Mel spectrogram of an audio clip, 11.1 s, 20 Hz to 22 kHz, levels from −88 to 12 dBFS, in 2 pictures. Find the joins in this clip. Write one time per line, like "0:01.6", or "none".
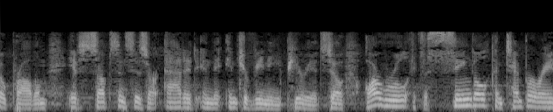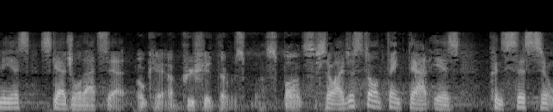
0:08.7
